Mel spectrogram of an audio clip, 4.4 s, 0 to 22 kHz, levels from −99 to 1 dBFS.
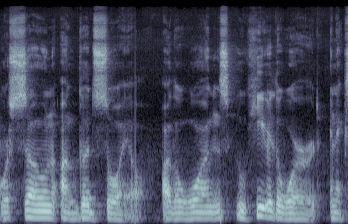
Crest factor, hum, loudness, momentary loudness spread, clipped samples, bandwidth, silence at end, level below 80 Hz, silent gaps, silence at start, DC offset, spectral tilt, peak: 16 dB; none; -24 LUFS; 13 LU; under 0.1%; 19.5 kHz; 0 s; -62 dBFS; none; 0 s; under 0.1%; -3.5 dB/octave; -8 dBFS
